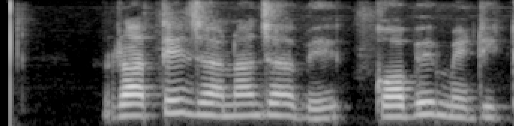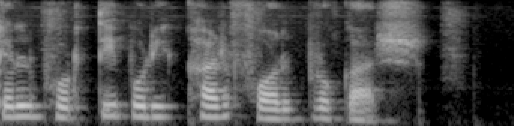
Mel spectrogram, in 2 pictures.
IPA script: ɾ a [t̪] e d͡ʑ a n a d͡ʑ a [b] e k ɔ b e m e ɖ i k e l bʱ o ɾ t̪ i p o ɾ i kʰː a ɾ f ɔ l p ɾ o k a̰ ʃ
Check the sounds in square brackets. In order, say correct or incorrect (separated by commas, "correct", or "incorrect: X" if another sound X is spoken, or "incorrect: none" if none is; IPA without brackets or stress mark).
correct, correct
